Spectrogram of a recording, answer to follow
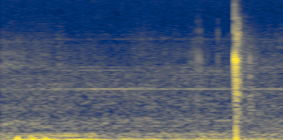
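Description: A low thump just after the start, then a single sharp click near the end as a marker tip strikes the whiteboard to begin writing.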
